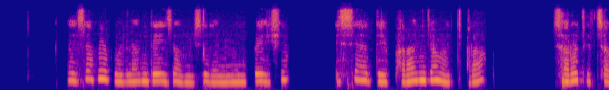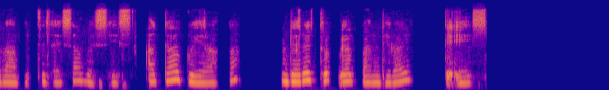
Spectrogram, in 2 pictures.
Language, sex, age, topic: Gamo, female, 18-24, government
